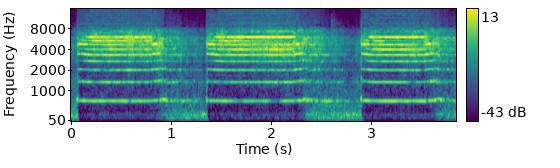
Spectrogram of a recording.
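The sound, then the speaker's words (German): Locomotive horn blaring as a train arrives: a loud, steady multi-tone chord in a few long blasts, with short breaks between them, over continuous low rumbling from the train. “Die bewegt mit Banausen Bahn fährt ein. Tschu-tschu.”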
